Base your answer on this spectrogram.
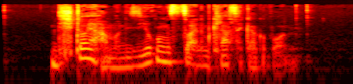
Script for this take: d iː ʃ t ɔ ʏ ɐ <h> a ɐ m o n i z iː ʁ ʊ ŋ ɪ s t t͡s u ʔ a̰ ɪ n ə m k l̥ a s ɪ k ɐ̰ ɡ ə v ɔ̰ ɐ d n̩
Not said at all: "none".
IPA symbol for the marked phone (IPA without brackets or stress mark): h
